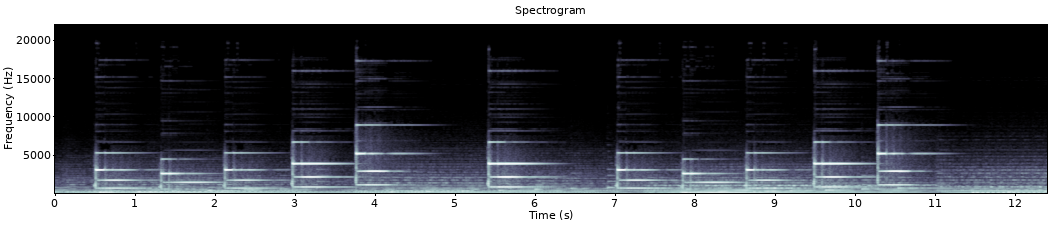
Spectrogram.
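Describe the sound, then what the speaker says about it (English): A bell chime melody plays in Zelda: Majora's Mask, a run of bright, clear struck notes sounding one after another over a low sustained accompaniment, each note ringing and decaying before the next. "How the hell are you making that bell sound, Tattle?"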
